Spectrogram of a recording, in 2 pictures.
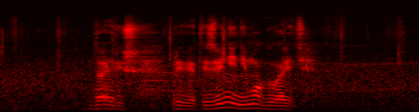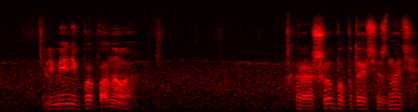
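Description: A middle-aged man talks calmly on a phone close by.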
